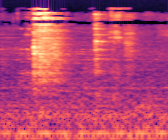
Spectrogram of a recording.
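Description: A brief clatter of dishes and cutlery about half a second in, with a weaker one a moment later, over a steady low hum of the room.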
